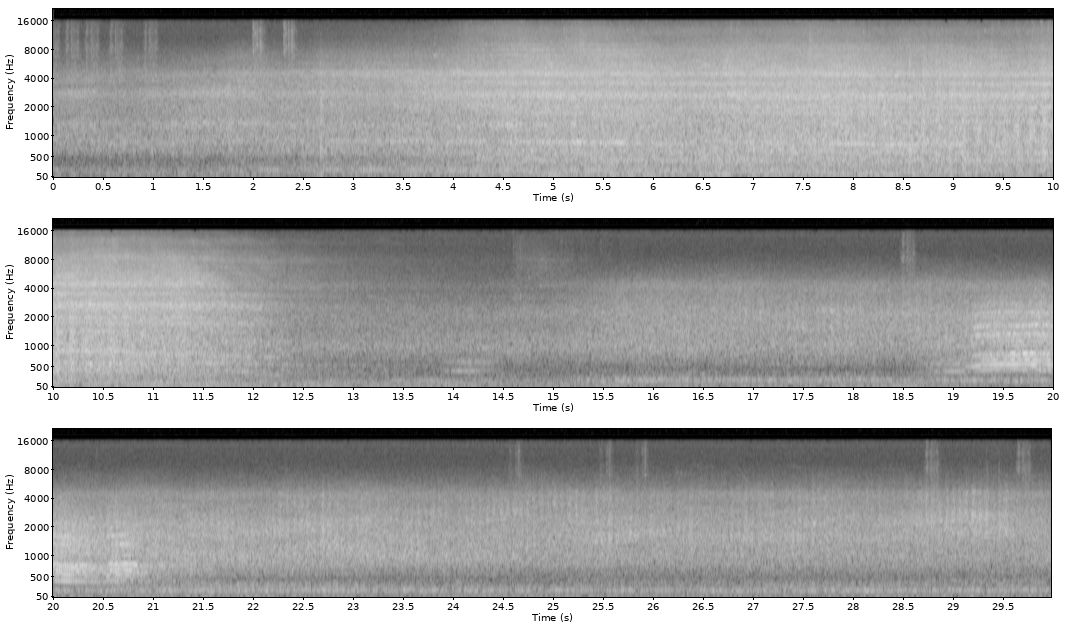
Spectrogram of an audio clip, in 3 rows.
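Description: Suburban electric train running past, its noise building to a peak and cutting off sharply about twelve seconds in. About twenty seconds in, the 4-6-4 steam locomotive R707 sounds its whistle once, for about two seconds; the pitch rises and then falls, over a steady distant rumble.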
